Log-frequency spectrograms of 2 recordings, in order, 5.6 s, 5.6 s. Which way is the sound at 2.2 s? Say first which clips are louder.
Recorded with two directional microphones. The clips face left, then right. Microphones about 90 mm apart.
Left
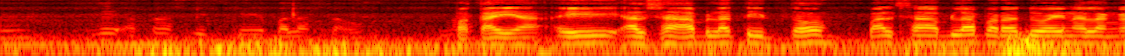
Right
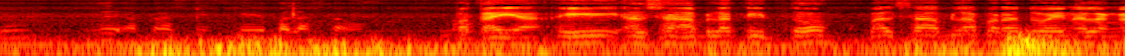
Left 3 dB; 40° left (ahead or behind).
